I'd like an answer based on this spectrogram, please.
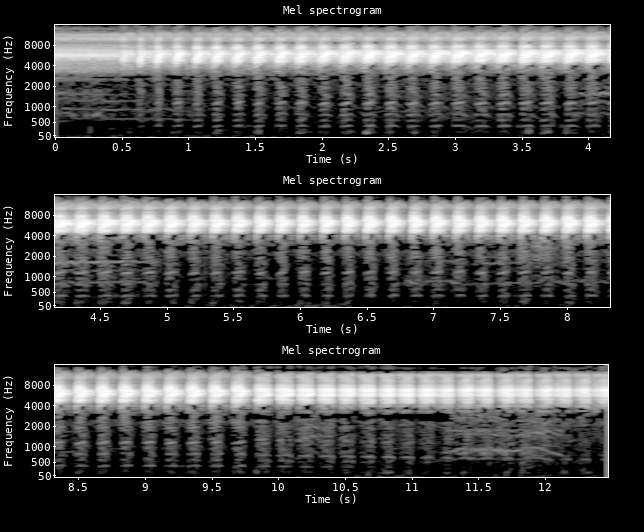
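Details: Cricket heard while herding Honamlı goats, giving a continuous shrill, high-pitched pulsed trill with even beats of about three per second throughout.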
